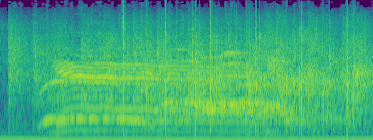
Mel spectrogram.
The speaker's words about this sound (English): Can I hear a clap?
